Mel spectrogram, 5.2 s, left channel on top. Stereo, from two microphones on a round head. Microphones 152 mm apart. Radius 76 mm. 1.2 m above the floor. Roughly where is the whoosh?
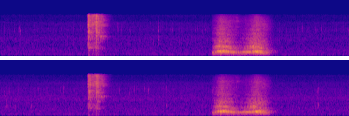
Left.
